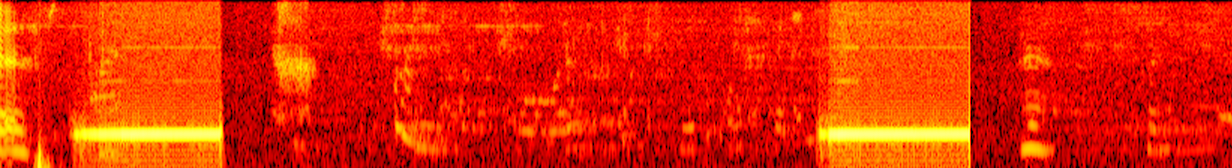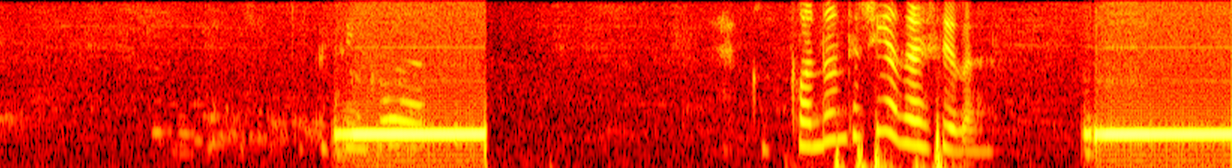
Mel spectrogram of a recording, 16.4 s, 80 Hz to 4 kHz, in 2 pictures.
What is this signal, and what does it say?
Special information tone, with speech.
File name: out- -2002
